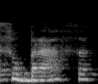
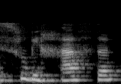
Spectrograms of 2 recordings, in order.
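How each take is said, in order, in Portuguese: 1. O b vai direto para o r seguinte. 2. O b fica separado do r. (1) "não é subraça" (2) "é sub-raça"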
